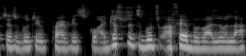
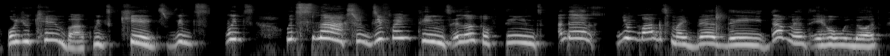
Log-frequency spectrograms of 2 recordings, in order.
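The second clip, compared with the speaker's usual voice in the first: rising, louder, thrilled recollection; excited; 9 semitones higher, 5 dB louder than usual. Real, not acted. Daughter telling dad about birthday cakes, excited. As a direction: gush about the cakes he brought. Excited recalling dad's surprise.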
